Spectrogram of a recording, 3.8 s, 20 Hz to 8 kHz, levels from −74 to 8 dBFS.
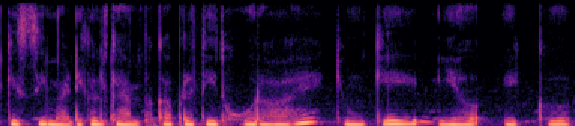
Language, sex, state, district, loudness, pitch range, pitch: Hindi, female, Himachal Pradesh, Shimla, -15 LUFS, 175-195 Hz, 185 Hz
